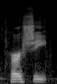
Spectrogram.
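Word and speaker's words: Hexi: Yeah, I'm still pretty early in uh Hershey. That's the other thing, too, about the uh name of this area. It's It's spelled H E Xi, but it's pronounced Hershey, like the Hershey kisses.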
